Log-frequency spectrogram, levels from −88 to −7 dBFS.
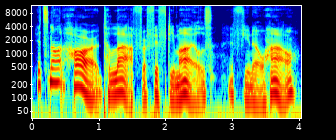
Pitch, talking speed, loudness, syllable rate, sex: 120 Hz, 180 wpm, -17 LUFS, 3.8 syllables/s, male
